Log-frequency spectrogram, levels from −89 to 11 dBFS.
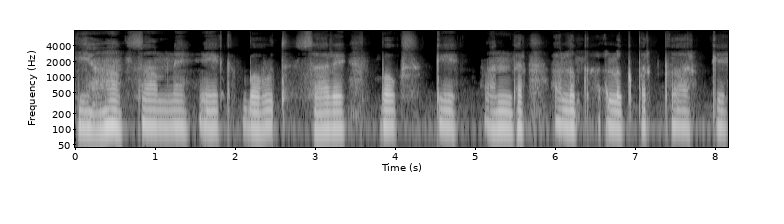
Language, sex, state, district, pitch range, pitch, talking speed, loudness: Hindi, male, Rajasthan, Bikaner, 110-115 Hz, 115 Hz, 95 wpm, -21 LUFS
